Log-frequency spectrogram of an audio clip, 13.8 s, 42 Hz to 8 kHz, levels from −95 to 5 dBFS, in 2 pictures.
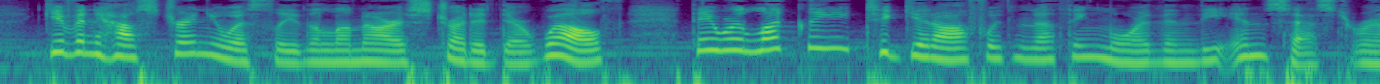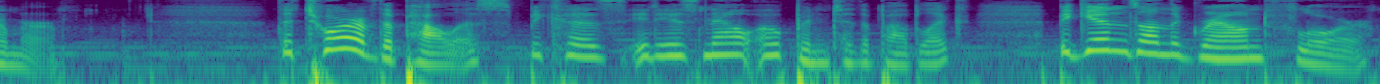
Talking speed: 170 wpm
